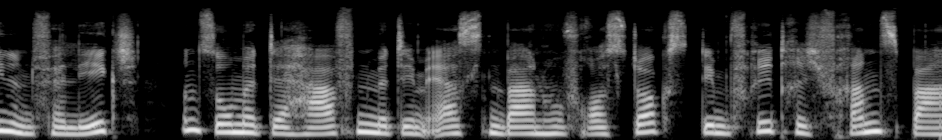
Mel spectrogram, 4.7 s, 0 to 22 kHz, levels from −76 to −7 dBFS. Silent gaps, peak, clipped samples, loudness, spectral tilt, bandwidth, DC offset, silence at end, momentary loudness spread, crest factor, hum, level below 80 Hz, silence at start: none; -6 dBFS; under 0.1%; -21 LUFS; -4 dB/octave; 17 kHz; under 0.1%; 0 s; 5 LU; 16 dB; none; -72 dBFS; 0 s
